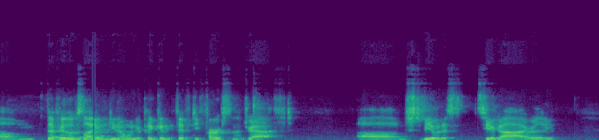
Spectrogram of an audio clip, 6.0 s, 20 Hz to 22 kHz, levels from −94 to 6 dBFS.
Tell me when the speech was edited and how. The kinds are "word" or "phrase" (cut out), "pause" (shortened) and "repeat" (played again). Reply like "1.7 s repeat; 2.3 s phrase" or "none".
none

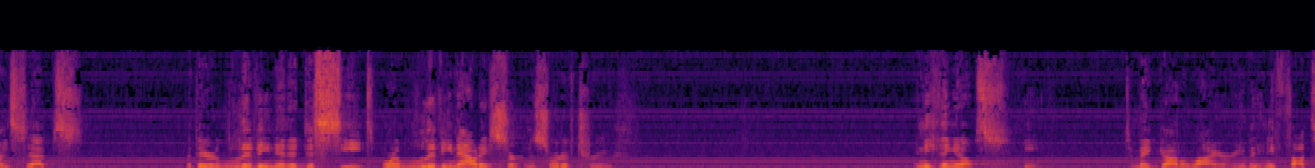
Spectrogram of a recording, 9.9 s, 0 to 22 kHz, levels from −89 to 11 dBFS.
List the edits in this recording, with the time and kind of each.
none

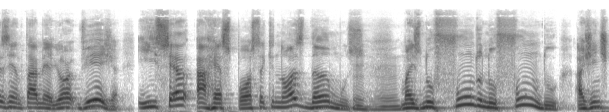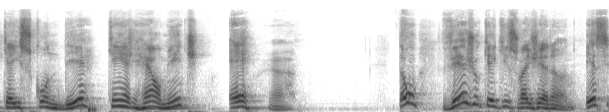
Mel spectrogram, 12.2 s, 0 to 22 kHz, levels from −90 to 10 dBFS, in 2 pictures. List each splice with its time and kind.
1.3 s pause; 7.4 s phrase

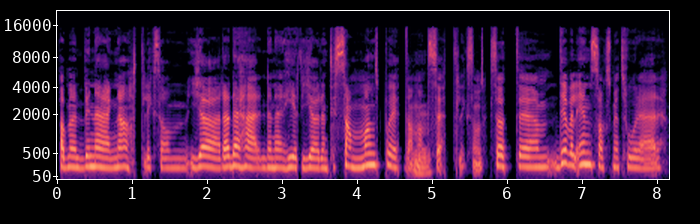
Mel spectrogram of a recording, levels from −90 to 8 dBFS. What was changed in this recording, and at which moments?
3.2 s phrase; 5.7 s word

